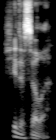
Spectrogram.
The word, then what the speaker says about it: Sila: got major Burns okay I found out the pronunciation of the Boston College player last name Sila first name sheta Shah Shilla oh okay Shilla okay okay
